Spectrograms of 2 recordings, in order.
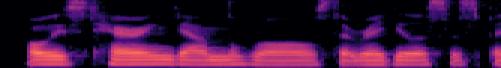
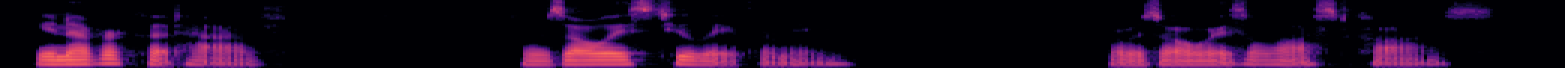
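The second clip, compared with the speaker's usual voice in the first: ordinary delivery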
